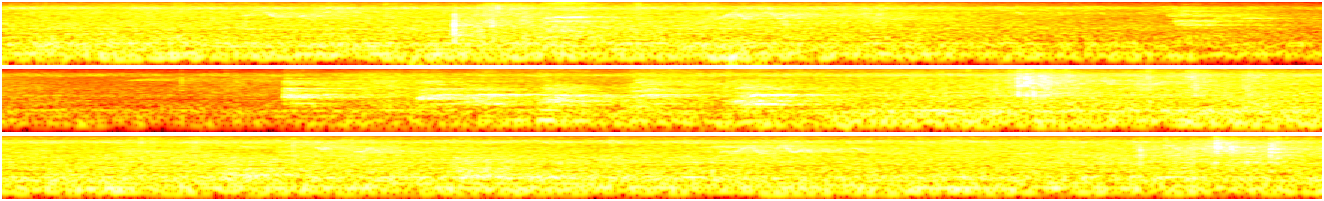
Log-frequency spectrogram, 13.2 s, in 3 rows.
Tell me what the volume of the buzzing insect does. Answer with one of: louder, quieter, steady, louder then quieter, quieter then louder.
quieter then louder.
